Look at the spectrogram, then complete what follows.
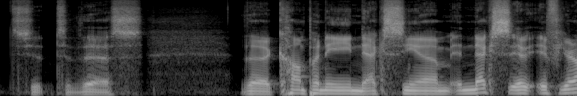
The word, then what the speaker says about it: NXIVM: to this the company Nexium and next if you're not familiar we're pronouncing it Nexium but it's it's spelled nxivm yeah like Roman numeral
